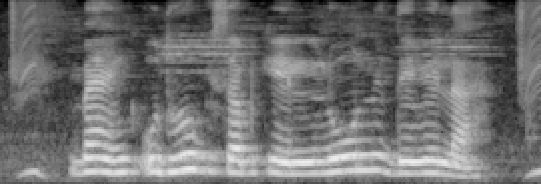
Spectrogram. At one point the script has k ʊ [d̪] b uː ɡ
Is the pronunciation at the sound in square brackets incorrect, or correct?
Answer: correct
